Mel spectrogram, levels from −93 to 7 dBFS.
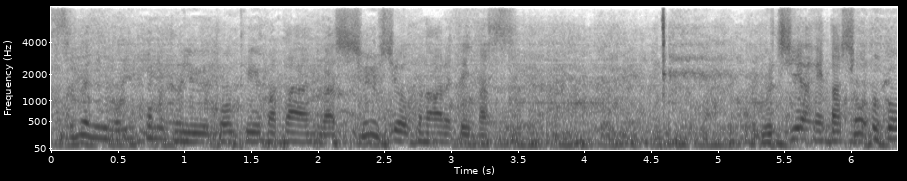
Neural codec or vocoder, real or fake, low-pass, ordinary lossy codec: codec, 16 kHz, 4 kbps, FreqCodec, smaller model; fake; none; none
